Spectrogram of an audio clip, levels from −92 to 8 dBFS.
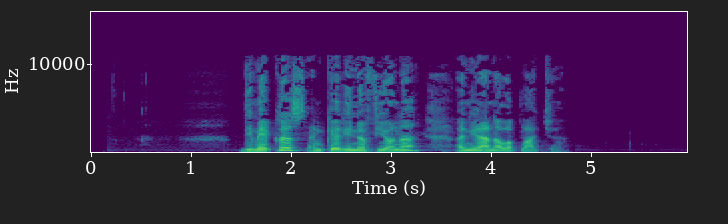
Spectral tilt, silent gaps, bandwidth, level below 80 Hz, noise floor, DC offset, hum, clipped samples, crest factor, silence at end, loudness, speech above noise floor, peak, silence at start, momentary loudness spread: -6 dB/octave; none; 11 kHz; -62 dBFS; -84 dBFS; under 0.1%; none; under 0.1%; 20 dB; 1.5 s; -19 LUFS; 66 dB; -2 dBFS; 1.5 s; 12 LU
